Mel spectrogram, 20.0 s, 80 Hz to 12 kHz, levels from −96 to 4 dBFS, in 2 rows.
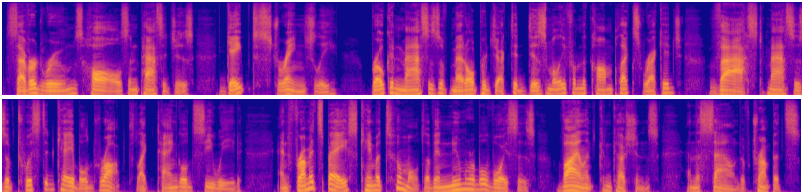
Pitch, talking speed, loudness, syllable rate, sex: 105 Hz, 130 wpm, -23 LUFS, 4.2 syllables/s, male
